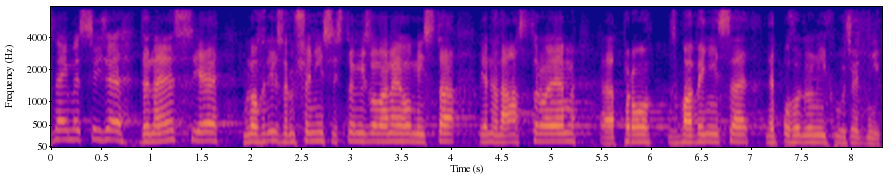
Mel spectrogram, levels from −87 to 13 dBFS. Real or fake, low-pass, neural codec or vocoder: fake; 7.2 kHz; codec, 44.1 kHz, 2.6 kbps, SNAC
